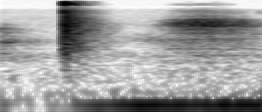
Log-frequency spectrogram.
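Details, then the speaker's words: Knee clicking during repeated Pilates lunges (back heel lifted, pushing up off front foot): a single sharp click then steady low room hum; knee crepitus. "can hear my knee clicking, apologies."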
